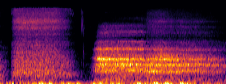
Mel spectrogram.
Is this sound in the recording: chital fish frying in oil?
no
